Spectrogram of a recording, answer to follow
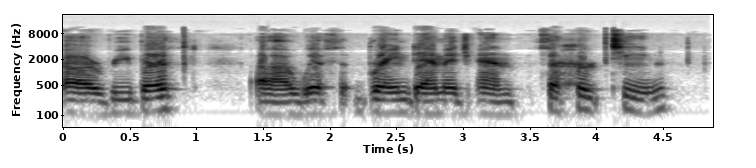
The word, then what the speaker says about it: tHURTeen: with Brain Damage and tHURTeen, as I believe it's supposed to be pronounced. tHURTeen, the way it's... Look in the description box, that's how it's spelled. That's why I'm doing the funny pronunciation.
